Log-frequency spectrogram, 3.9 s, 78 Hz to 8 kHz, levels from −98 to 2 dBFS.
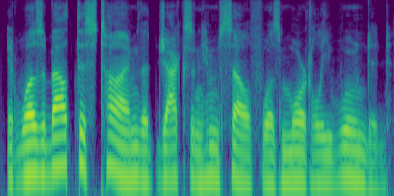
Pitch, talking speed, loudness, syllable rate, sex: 115 Hz, 165 wpm, -19 LUFS, 4.6 syllables/s, male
